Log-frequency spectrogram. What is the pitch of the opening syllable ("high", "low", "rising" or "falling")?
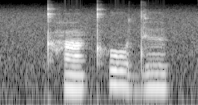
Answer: low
